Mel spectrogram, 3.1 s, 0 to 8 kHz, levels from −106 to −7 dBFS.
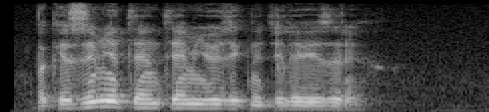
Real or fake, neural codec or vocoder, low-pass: fake; vocoder, 44.1 kHz, 128 mel bands every 512 samples, BigVGAN v2; 7.2 kHz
